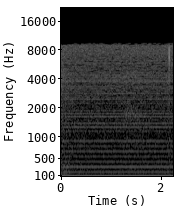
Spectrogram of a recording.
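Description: Steady electrical mains hum, a low tone with a ladder of even overtones over a light hiss.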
